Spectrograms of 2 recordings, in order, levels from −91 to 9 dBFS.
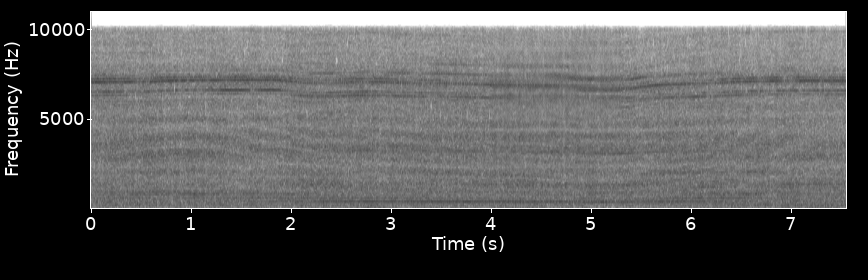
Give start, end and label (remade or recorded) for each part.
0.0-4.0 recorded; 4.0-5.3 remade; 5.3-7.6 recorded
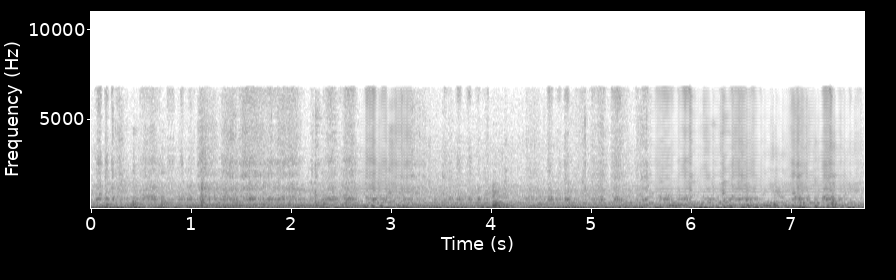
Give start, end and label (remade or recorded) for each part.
0.0-2.7 recorded; 2.7-3.2 remade; 3.2-5.6 recorded; 5.6-7.7 remade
